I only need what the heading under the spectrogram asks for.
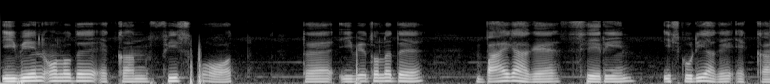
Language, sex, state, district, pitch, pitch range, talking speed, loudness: Chakma, male, Tripura, West Tripura, 130 Hz, 125-155 Hz, 110 wpm, -15 LUFS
